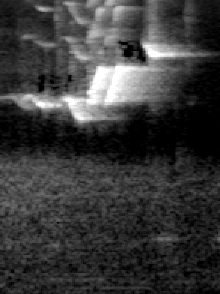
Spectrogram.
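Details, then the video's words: A single song phrase from a Yellow-bellied seedeater in Alagoas: a steady thin whistle that drops into a fast, bright, buzzy trill, then ends on a short high rising note. "papa capim"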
